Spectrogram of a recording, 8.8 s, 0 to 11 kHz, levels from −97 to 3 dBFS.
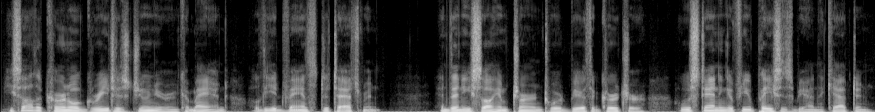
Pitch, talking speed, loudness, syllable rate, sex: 105 Hz, 215 wpm, -17 LUFS, 6.1 syllables/s, male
